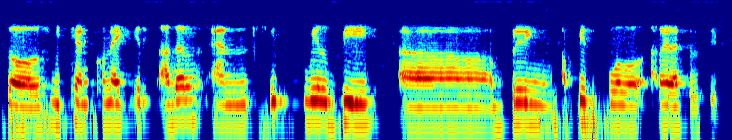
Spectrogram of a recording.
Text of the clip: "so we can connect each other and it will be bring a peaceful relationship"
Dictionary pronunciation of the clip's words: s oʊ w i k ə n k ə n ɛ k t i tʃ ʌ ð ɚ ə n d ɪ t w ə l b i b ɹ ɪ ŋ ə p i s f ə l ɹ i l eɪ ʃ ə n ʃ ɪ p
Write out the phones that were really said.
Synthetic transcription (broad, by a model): s oʊ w i k ə n k ə n ɛ k t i s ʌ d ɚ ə n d ɪ t w ə l b i b ɹ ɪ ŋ ə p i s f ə l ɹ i l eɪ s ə n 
